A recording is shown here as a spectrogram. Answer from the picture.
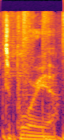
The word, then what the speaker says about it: Topuria: Guys, we had UFC 298 between Volkanovski and Topuria. Am I saying that right? – Yeah, Ilya Topuria.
